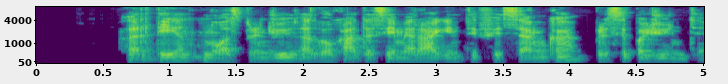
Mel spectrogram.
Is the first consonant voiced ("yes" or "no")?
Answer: yes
